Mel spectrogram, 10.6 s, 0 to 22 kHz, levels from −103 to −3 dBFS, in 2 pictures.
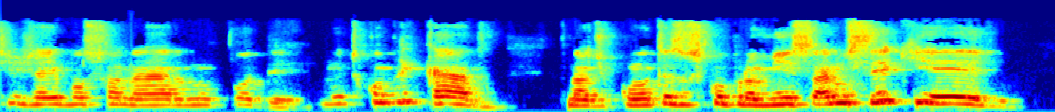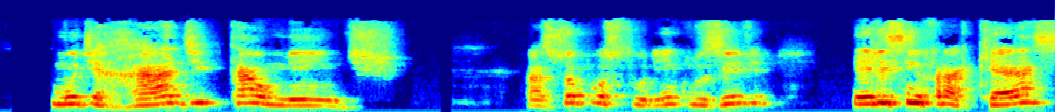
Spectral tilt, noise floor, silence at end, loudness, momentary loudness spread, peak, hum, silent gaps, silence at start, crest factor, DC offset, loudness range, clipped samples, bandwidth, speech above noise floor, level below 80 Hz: -4.5 dB/octave; -67 dBFS; 0 s; -17 LUFS; 15 LU; 0 dBFS; none; none; 0 s; 18 dB; under 0.1%; 6 LU; under 0.1%; 11.5 kHz; 50 dB; -66 dBFS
